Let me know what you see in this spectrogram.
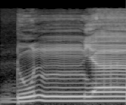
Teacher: Lafaz dunya nun sukunnya jangan dileburkan. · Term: Izhar mutlak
